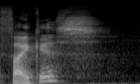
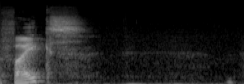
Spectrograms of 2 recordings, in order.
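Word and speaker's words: Fikes: here he is uh how do you pronounce his last name is it ficus or fix mike spikes i don't know how to pronounce his last name he did a talk at uh i was at um it it rhymes with mike yes okay thank you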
